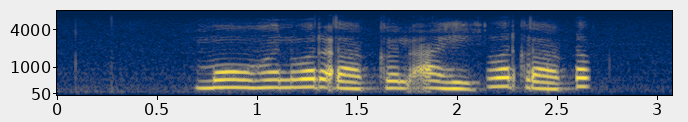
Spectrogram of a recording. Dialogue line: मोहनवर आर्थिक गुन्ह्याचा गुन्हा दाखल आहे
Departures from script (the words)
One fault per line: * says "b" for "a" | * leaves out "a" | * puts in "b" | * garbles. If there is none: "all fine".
* leaves out "आर्थिक गुन्ह्याचा गुन्हा"
* garbles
